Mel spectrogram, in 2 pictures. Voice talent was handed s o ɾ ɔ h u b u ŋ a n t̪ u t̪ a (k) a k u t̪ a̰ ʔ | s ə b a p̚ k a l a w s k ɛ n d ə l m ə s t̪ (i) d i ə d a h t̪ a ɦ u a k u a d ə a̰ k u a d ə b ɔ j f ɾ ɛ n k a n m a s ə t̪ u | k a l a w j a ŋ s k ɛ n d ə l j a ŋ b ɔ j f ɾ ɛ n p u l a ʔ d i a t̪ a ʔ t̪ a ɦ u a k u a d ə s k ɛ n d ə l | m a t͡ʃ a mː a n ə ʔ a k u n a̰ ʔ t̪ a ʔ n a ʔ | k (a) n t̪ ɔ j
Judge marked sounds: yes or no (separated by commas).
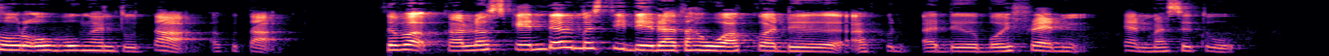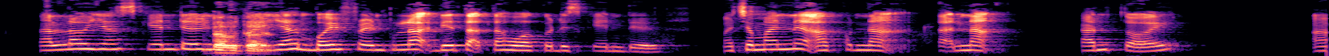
no, yes, yes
